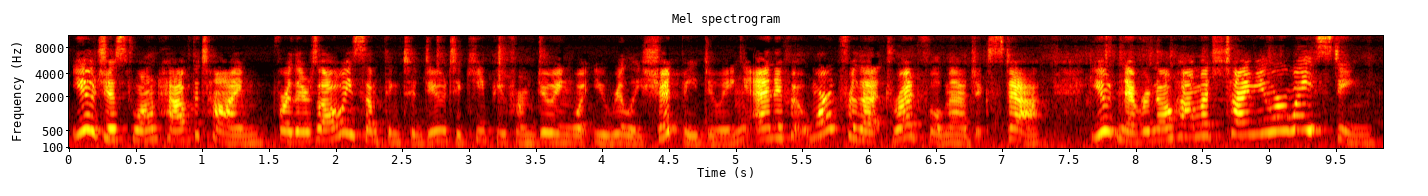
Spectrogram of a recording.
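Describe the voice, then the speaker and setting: A woman's voice: a little high, big pitch swings, a little fast, slight background noise, low-quality recording. Woman doing a sly wheedling demon man. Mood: scheming. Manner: soft wheedling menace. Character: sly scheming male demon of petty tasks.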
